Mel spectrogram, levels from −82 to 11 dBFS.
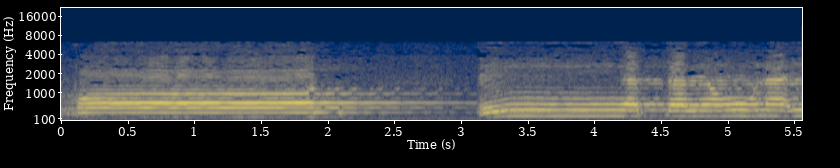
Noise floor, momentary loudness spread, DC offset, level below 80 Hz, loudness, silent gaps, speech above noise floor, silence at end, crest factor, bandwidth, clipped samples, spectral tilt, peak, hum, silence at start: -32 dBFS; 14 LU; 0.1%; -58 dBFS; -12 LUFS; none; 21 dB; 0 s; 10 dB; 6.4 kHz; under 0.1%; -6.5 dB/octave; -2 dBFS; none; 0 s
